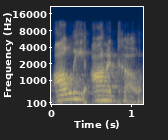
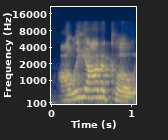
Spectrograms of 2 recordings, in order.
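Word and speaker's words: Aglianico: looking for i love this grape it's called ali anako now this one's a little bit um more difficult here but you can see it at the top a g l i a n i c o alianico is a beast if somebody says that there's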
